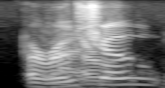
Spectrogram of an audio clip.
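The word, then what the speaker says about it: Araújo: Arajo. – Oh gosh, I had it last time. Arusho? – Yeah.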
